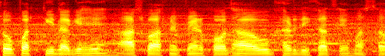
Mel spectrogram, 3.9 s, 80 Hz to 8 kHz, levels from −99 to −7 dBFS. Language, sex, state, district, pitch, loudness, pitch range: Chhattisgarhi, male, Chhattisgarh, Sukma, 100 Hz, -19 LUFS, 100-110 Hz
